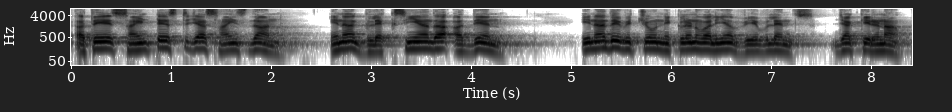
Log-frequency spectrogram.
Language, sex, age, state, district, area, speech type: Punjabi, male, 45-60, Punjab, Patiala, urban, spontaneous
